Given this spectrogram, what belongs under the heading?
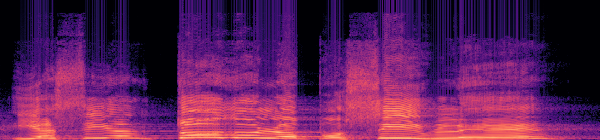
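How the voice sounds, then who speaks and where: High-voiced Argentine pastor preaching emphatically. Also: male voice, takes it slowly, big-room sound. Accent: Argentine Spanish. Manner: emphatic, lively preaching with humorous anecdotes. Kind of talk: sermon. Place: church.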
